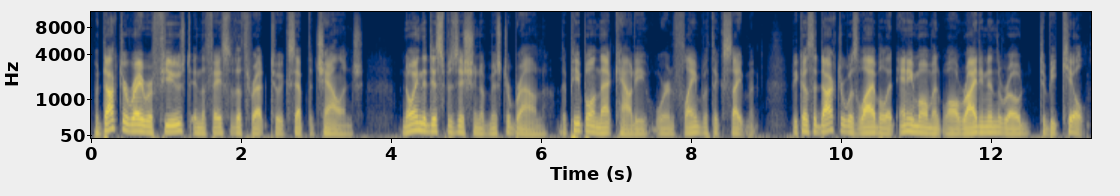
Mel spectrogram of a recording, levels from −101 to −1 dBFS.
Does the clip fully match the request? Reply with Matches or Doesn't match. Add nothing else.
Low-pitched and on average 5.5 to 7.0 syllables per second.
Matches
